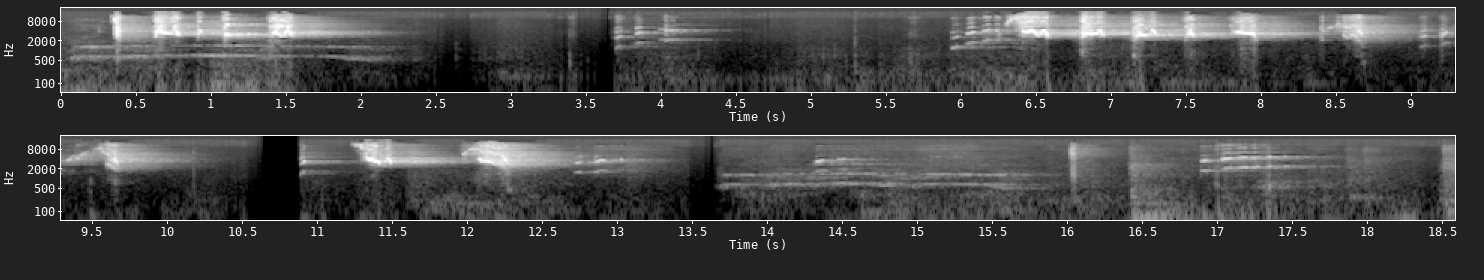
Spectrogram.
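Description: A baby monkey's high-pitched squealing calls in three loud bouts of rapid chirps, with a longer, lower wavering call near the start and again later, and a few fainter calls near the end.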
